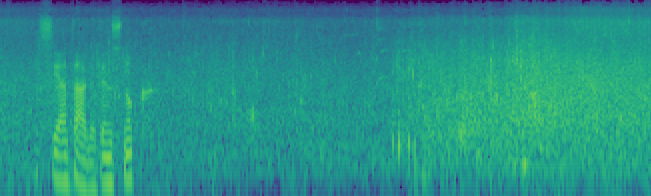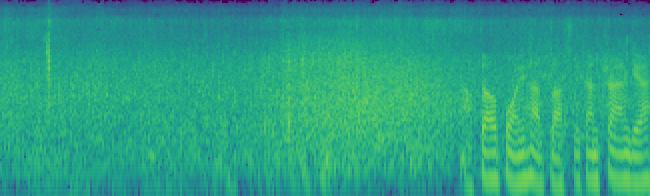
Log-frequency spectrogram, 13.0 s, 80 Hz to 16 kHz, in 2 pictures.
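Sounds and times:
small waves lapping on rocks: 0.0s - 13.0s
sharp click: 6.9s - 7.2s.

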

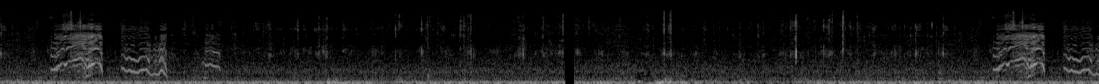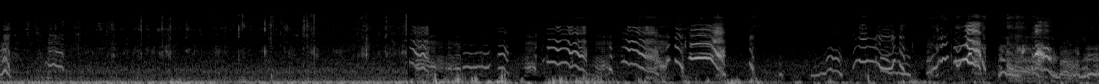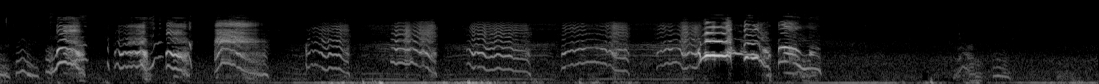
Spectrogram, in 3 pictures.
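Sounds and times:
low steady rumble: 0.0s - 32.9s
marmots gnawing: 0.0s - 32.9s
marmots calling: 7.8s - 18.4s.

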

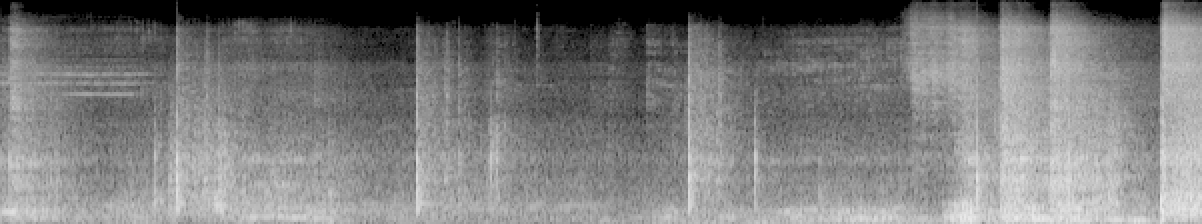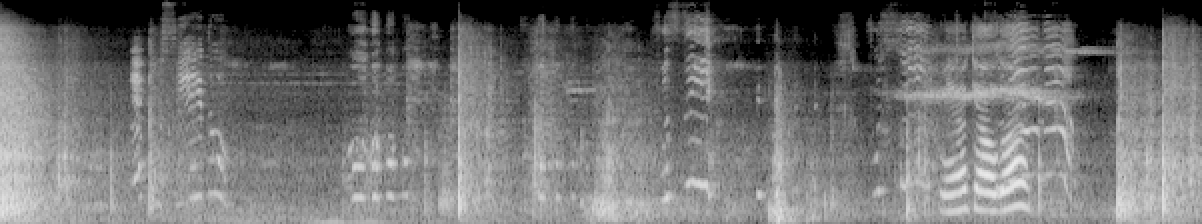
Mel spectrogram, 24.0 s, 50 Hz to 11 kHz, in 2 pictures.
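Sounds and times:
firecracker bangs: 0.0s - 2.8s, 6.6s - 7.8s, 9.0s - 14.2s, 16.3s - 18.8s, 19.7s - 24.0s
firecrackers crackling: 0.0s - 14.4s, 15.6s - 24.0s.

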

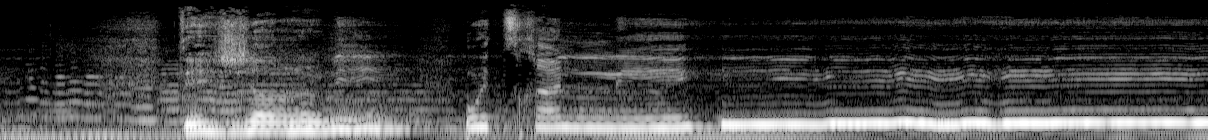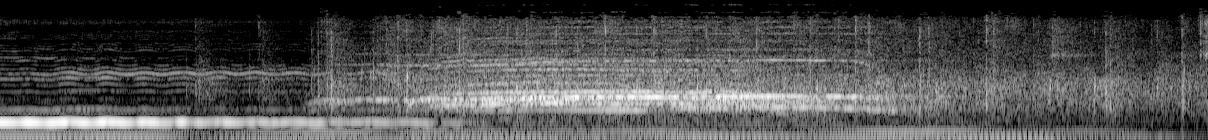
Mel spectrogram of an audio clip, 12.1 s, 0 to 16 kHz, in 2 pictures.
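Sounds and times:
man singing a long note: 0.8s - 8.2s
audience applause and cheering: 7.0s - 12.0s.

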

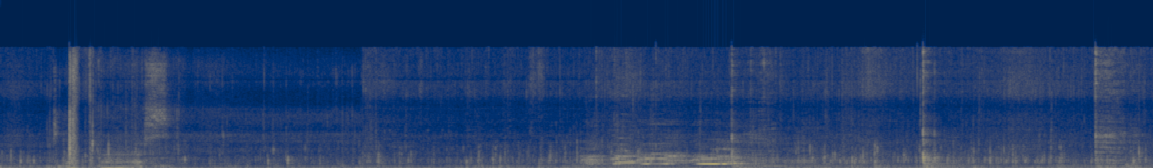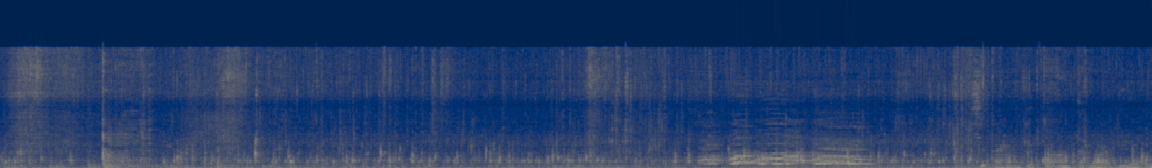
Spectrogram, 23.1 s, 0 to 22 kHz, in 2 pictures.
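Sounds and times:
curry bubbling in a wok: 0.0s - 23.0s
chicken calling: 5.8s - 7.7s.

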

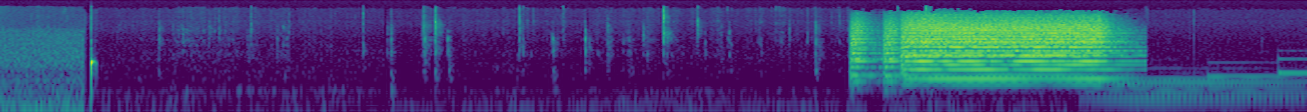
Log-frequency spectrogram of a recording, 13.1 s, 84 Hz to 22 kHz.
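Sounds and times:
fabric hat clicking and rustling: 1.2s - 9.7s.

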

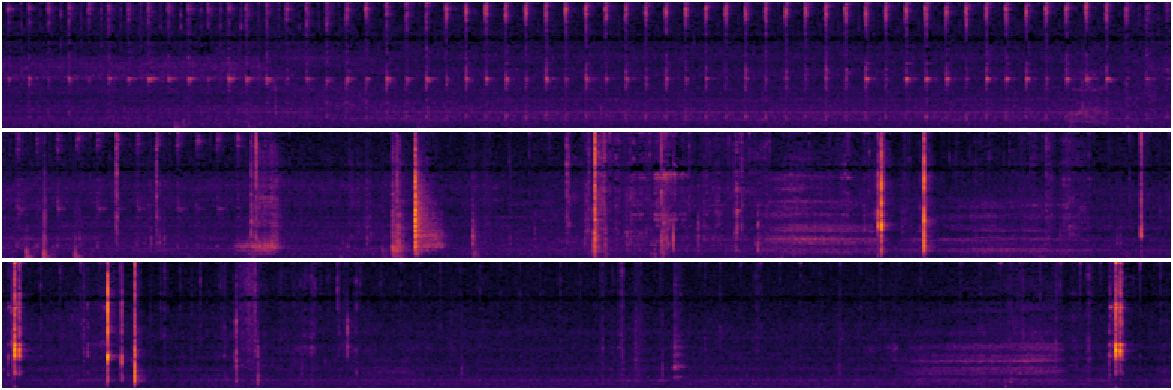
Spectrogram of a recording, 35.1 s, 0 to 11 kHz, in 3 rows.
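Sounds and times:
pocket watch covers clicking: 23.0s - 24.9s, 34.4s - 34.7s.

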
